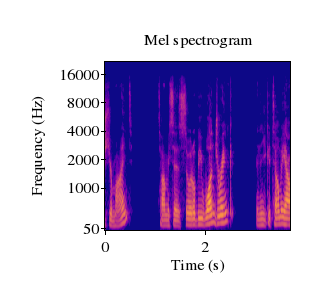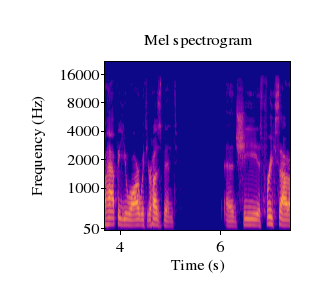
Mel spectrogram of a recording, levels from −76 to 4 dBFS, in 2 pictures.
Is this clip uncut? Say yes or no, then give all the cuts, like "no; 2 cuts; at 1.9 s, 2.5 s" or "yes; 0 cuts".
yes; 0 cuts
